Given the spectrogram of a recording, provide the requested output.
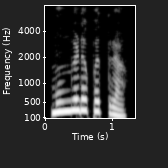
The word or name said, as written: ಮುಂಗಡಪತ್ರ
